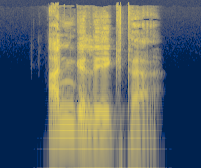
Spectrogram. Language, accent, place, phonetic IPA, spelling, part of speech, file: German, Germany, Berlin, [ˈanɡəˌleːktɐ], angelegter, adjective, De-angelegter.ogg
- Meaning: inflection of angelegt: 1. strong/mixed nominative masculine singular 2. strong genitive/dative feminine singular 3. strong genitive plural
